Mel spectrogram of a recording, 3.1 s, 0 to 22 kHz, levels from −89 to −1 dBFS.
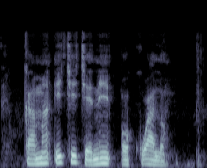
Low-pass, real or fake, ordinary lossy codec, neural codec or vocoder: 9.9 kHz; fake; MP3, 48 kbps; vocoder, 22.05 kHz, 80 mel bands, WaveNeXt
